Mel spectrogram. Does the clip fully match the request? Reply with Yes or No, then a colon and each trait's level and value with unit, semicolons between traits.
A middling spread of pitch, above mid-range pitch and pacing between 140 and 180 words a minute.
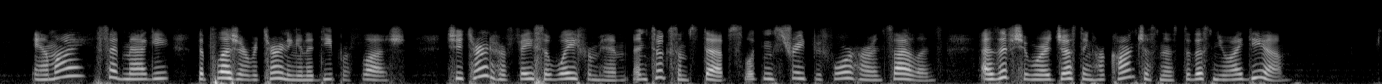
Yes: average, 3.9 semitones; high, 240 Hz; average, 170 wpm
